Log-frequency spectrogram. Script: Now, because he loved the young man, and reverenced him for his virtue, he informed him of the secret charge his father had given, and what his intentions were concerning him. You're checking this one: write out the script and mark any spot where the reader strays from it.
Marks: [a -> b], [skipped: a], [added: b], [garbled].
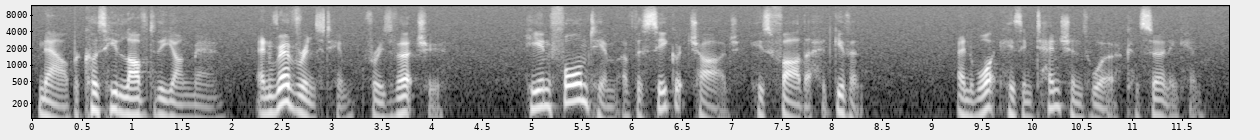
Now, because he loved the young man, and reverenced him for his virtue, he informed him of the secret charge his father had given, and what his intentions were concerning him.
